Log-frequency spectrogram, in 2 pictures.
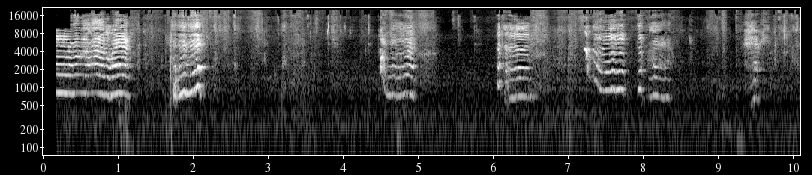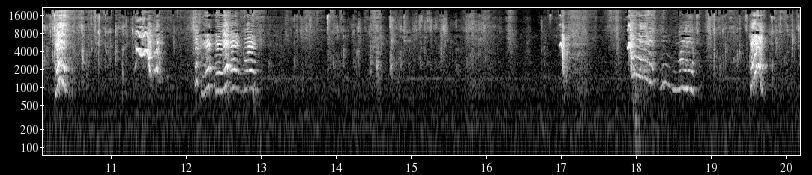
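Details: Hungry otter squeaking at lunchtime, repeated short high squeaks and wavering chirps in scattered bursts, some rising and falling, with sharp clicks between calls and a low indoor hum.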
